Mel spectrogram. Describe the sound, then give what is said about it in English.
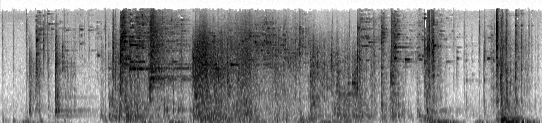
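A video game crash sound effect: a cluttered crash of objects tumbling and breaking, with heavy thunks and shattering debris spread over several seconds, ending in a final loud impact. No voices. “There's a few bigger events that are like crashes and whatnot.”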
